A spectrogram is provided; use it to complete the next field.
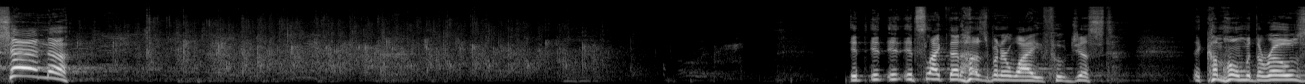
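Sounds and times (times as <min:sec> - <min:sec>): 
speech: 0:00.1 - 0:00.8, 0:08.5 - 0:11.2, 0:11.9 - 0:13.0
audience applause: 0:00.1 - 0:06.7.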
